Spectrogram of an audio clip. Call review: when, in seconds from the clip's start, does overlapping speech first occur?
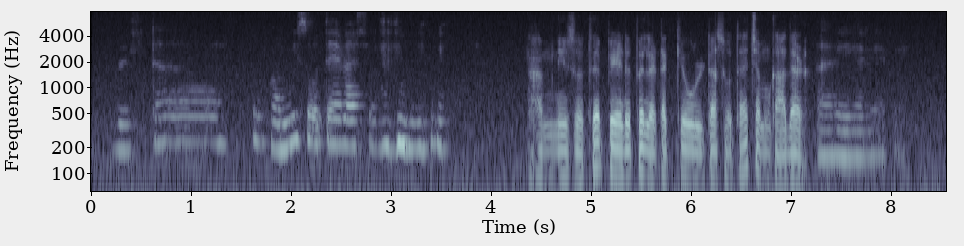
none

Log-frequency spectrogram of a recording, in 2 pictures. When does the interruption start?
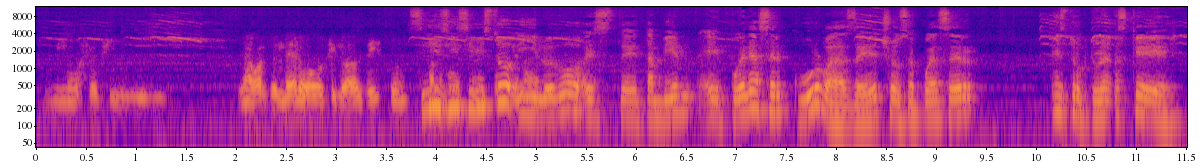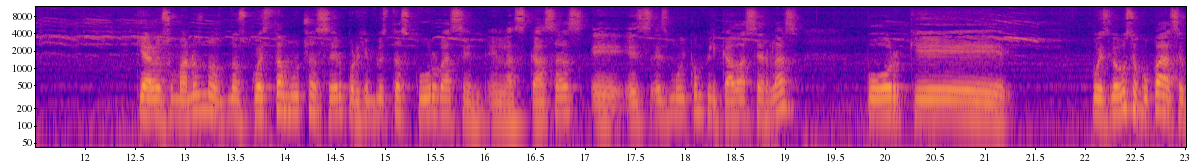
3.7 s

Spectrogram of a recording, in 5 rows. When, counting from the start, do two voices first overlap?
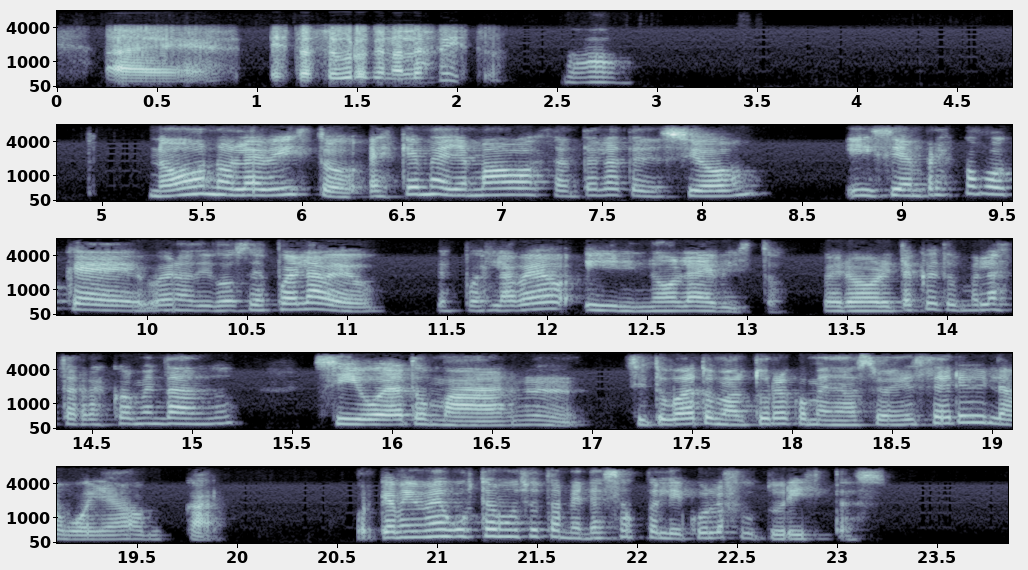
none

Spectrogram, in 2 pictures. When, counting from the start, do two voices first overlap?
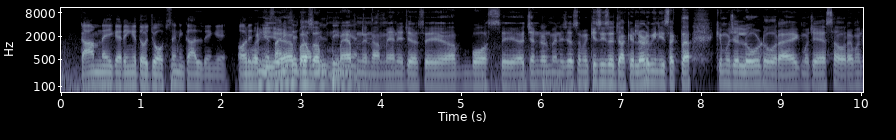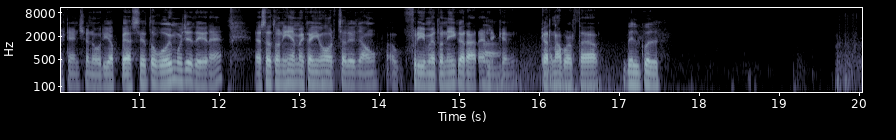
2.3 s

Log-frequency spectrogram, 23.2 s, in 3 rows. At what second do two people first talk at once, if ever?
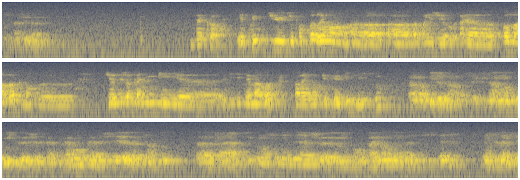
none

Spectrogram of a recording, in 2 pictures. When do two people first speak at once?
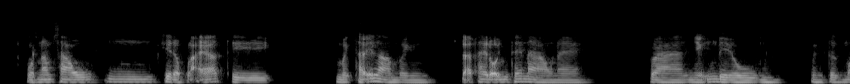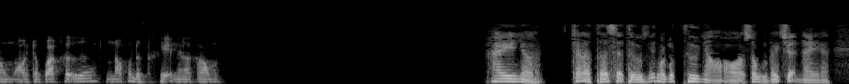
none

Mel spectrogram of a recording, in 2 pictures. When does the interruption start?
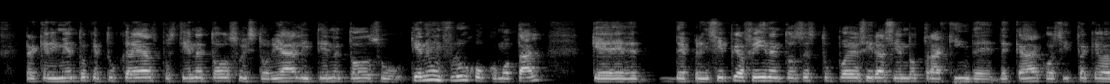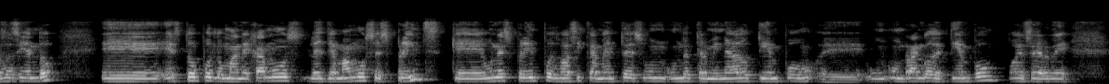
none

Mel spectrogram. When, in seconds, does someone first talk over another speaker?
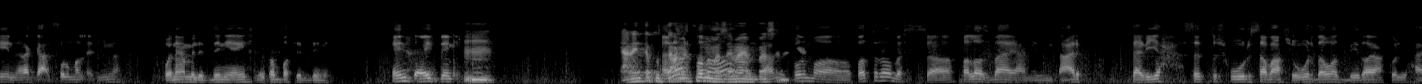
6.6 s

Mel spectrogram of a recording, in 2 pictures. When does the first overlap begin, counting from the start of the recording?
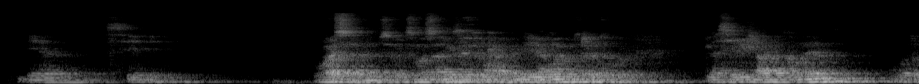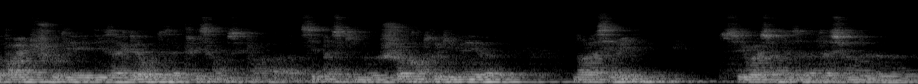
4.2 s

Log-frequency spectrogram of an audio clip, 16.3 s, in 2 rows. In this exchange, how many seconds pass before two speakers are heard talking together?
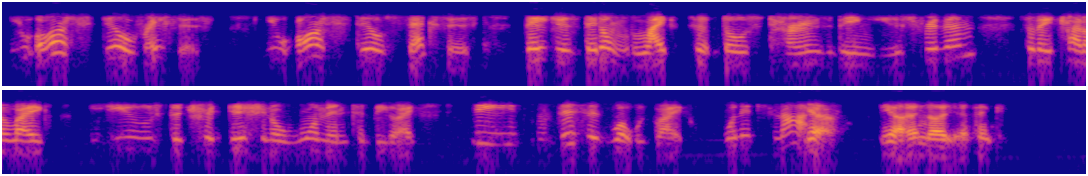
none

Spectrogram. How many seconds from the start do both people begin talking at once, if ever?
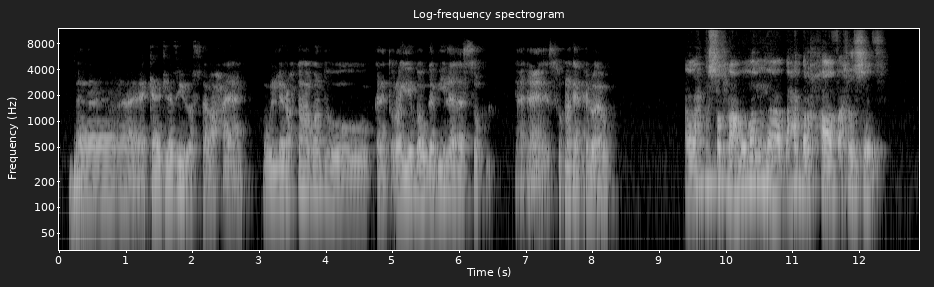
none

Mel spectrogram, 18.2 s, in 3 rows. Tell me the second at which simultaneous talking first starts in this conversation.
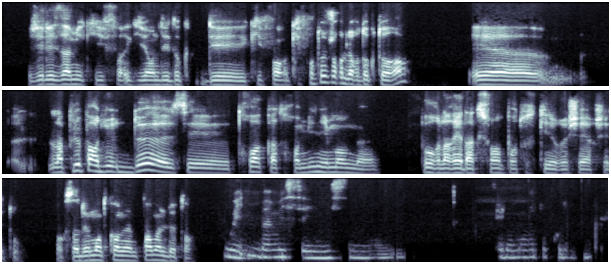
none

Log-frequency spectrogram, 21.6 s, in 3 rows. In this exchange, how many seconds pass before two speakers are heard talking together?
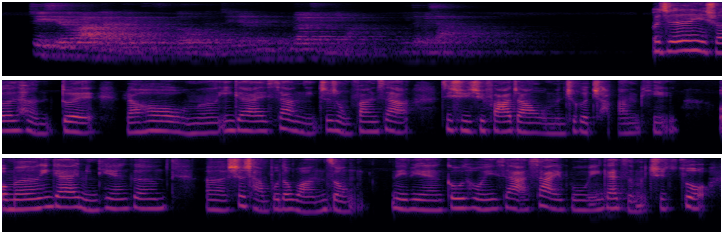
none

